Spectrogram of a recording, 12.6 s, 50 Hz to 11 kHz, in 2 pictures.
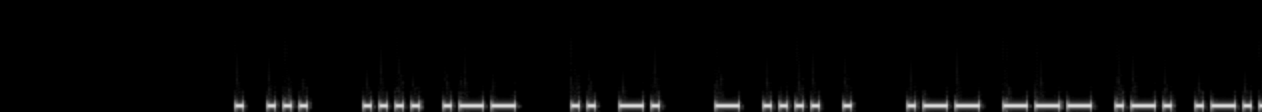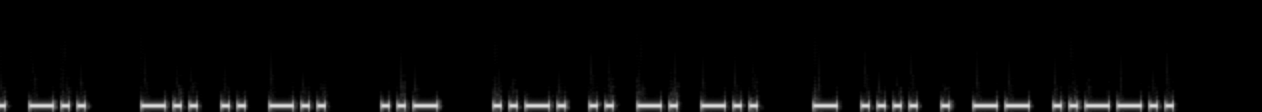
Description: Morse code, heard as a keyed tone, about 30 wpm, 700 Hz. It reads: ES HW IN THE WORLD DID U FIND THEM?
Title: Sentences from Top 200 Words and Abbreviations 30wpm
